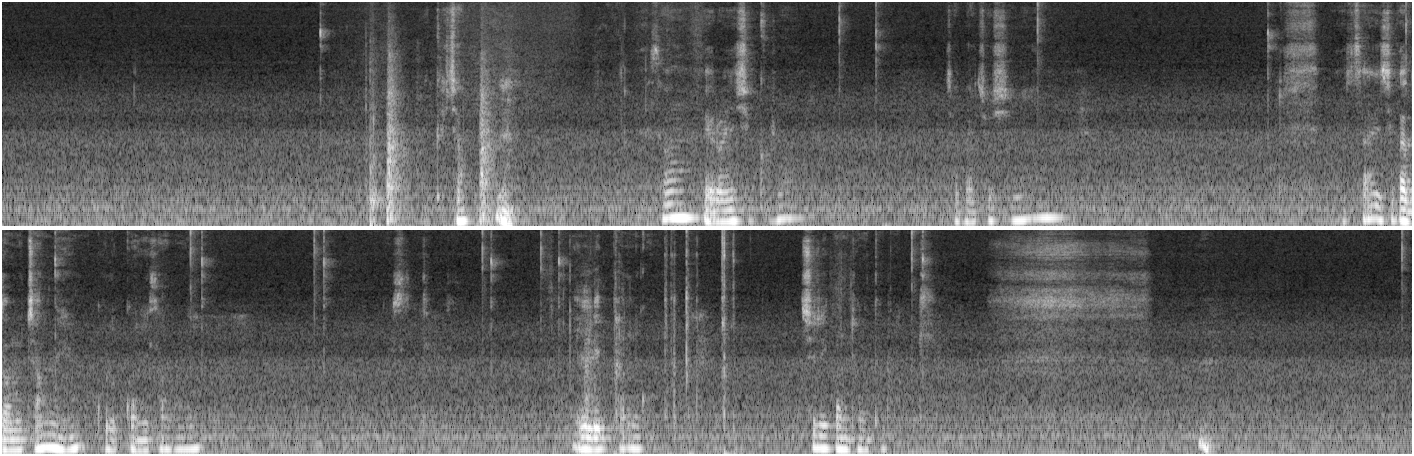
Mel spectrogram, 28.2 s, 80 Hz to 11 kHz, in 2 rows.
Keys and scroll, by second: 20.0-20.9 typing, 21.3 Return, 24.5 shift+F1.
